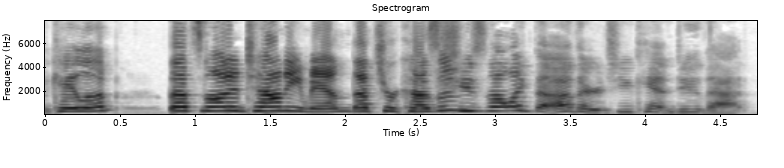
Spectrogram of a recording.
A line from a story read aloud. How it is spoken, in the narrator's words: he's trying not to laugh, and he is like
